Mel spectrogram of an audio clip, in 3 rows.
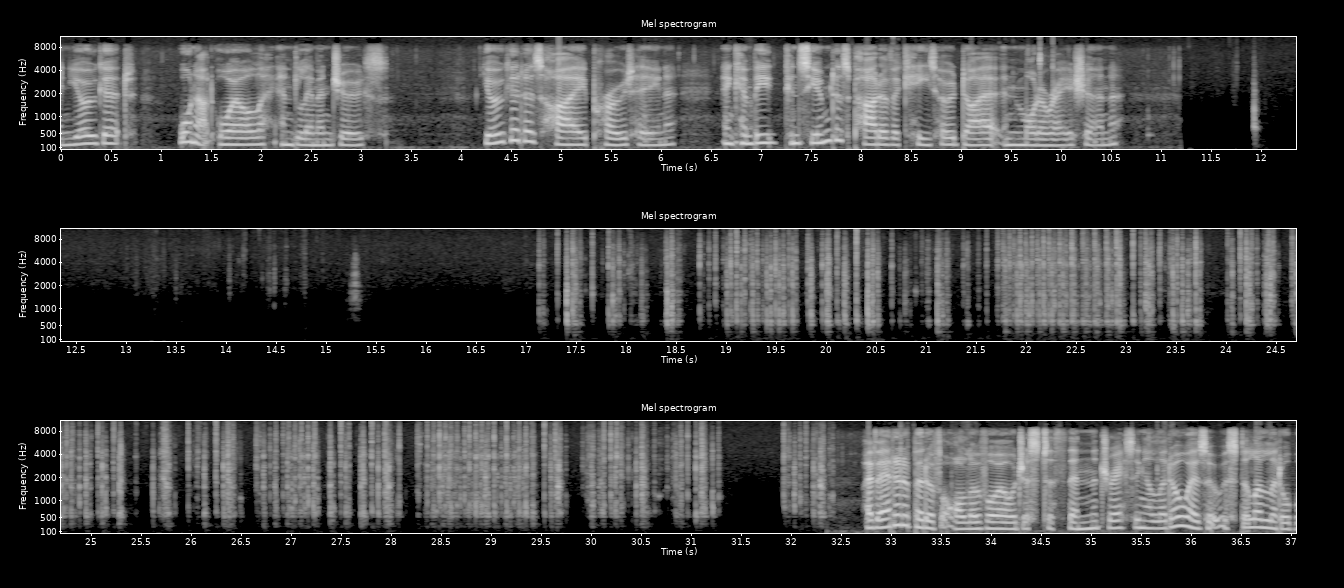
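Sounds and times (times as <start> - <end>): spoon stirring in plastic cup: 17.2 - 31.4, 32.0 - 33.8.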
